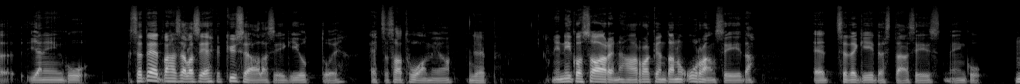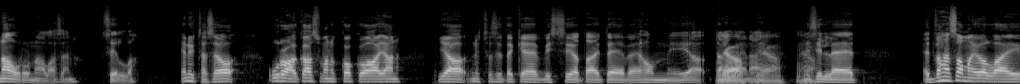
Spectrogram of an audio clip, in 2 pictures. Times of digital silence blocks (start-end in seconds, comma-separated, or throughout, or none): none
